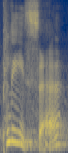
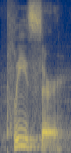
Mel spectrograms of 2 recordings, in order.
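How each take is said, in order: First: Put-on high-pitched, polite British accent; mock-British politeness, pitched up. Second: Said in the usual way. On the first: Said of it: "my inner voice turns British". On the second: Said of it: "the objection sounds very polite".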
